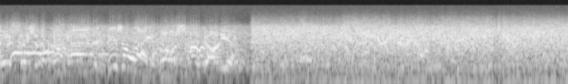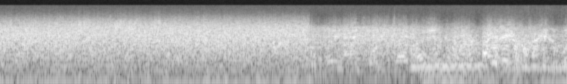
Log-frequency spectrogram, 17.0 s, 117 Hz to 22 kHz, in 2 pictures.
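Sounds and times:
faint garbled radio voices: 0.0s - 17.0s
radio static hiss: 2.4s - 17.0s
steady low hum: 3.6s - 17.0s.

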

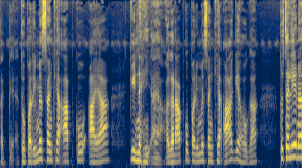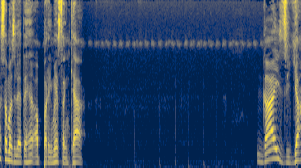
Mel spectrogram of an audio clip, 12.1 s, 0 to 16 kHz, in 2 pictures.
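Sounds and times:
cricket trilling: 0.0s - 12.0s
faint ticks: 2.2s - 2.6s, 7.8s - 11.2s.

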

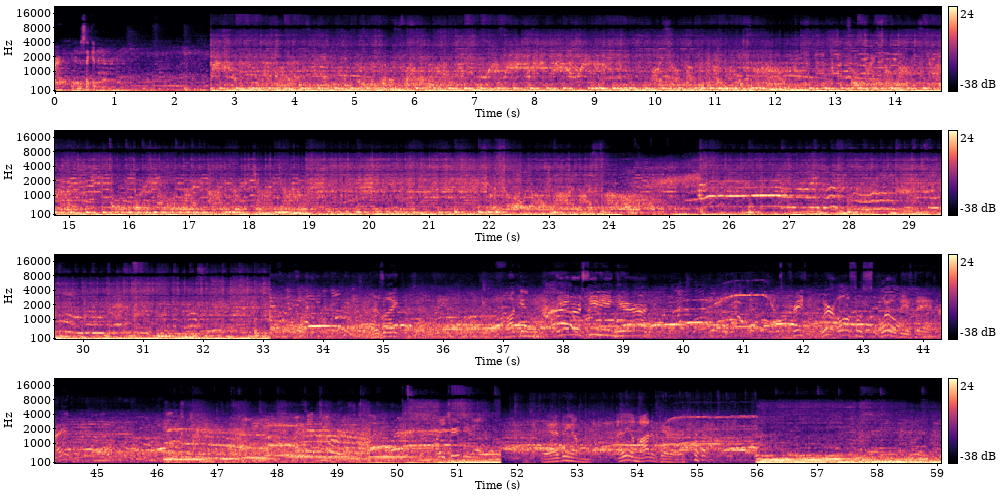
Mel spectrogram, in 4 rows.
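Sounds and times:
high lead guitar melody: 2.6s - 33.1s, 46.1s - 51.7s
metal band playing live: 2.6s - 33.2s, 56.0s - 59.0s.

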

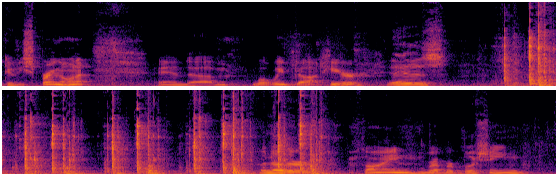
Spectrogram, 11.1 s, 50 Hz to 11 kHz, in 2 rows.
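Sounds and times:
metallic suspension clicks and clunks: 4.9s - 9.0s.

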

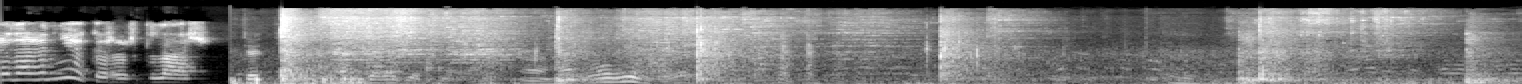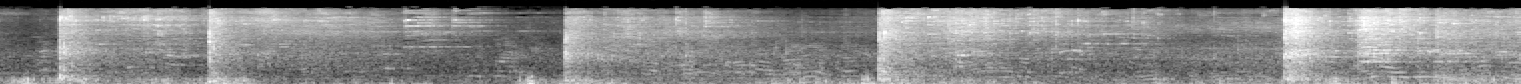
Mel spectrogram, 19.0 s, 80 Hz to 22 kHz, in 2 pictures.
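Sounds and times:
sharp bangs and crashes: 1.5s - 6.6s, 7.6s - 16.8s, 17.4s - 19.0s.

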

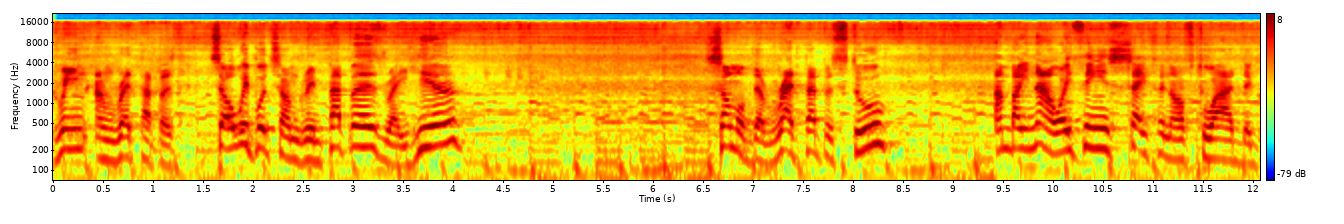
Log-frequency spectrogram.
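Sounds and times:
soft background music: 0.0s - 12.0s
vegetables sizzling in a pan: 0.0s - 12.0s.

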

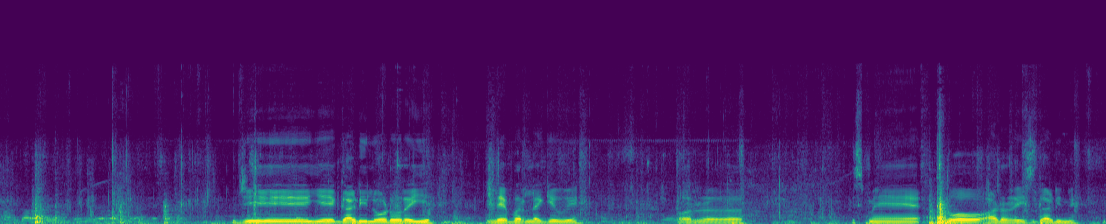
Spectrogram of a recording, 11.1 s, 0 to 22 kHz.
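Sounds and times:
low voices: 0.0s - 11.0s.

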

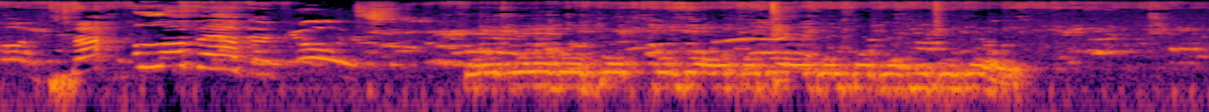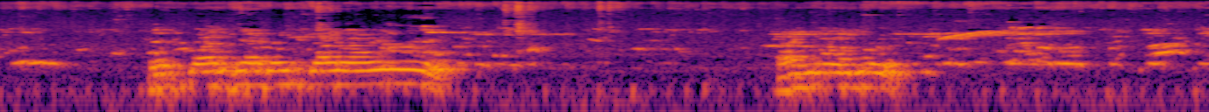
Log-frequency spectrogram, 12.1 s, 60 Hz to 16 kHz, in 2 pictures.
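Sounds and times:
children shouting and squealing: 0.0s - 12.0s.

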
